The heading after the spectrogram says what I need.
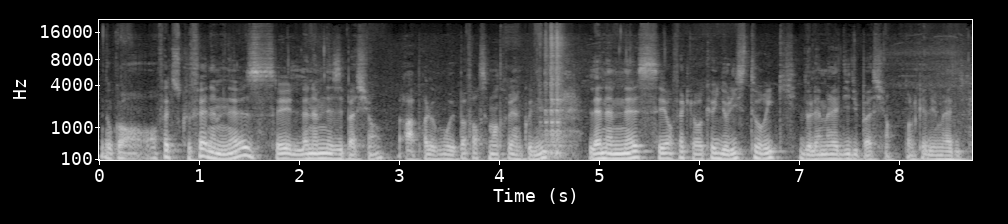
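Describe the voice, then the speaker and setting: A man giving explanatory answers as an interview guest, with halting repetitions and illustrative examples. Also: lowish voice, mellow, a little hiss or hum. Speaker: company representative, panel guest.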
